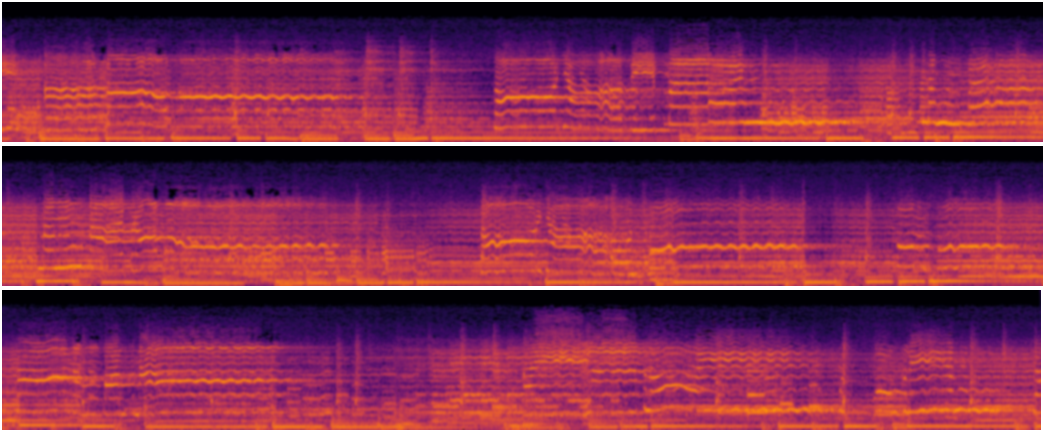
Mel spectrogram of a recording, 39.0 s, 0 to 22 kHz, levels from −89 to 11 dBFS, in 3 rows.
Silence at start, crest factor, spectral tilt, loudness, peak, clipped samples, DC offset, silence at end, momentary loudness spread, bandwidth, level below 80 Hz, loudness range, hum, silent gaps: 0 s; 12 dB; -5.5 dB/octave; -15 LUFS; -4 dBFS; under 0.1%; under 0.1%; 0 s; 9 LU; 12.5 kHz; -36 dBFS; 4 LU; none; none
